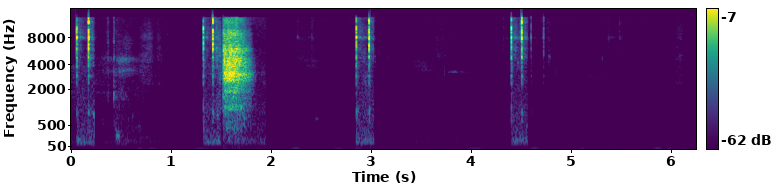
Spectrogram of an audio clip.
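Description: Near silence with a few faint clicks, some coming in pairs, and a short soft hiss about one and a half seconds in.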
